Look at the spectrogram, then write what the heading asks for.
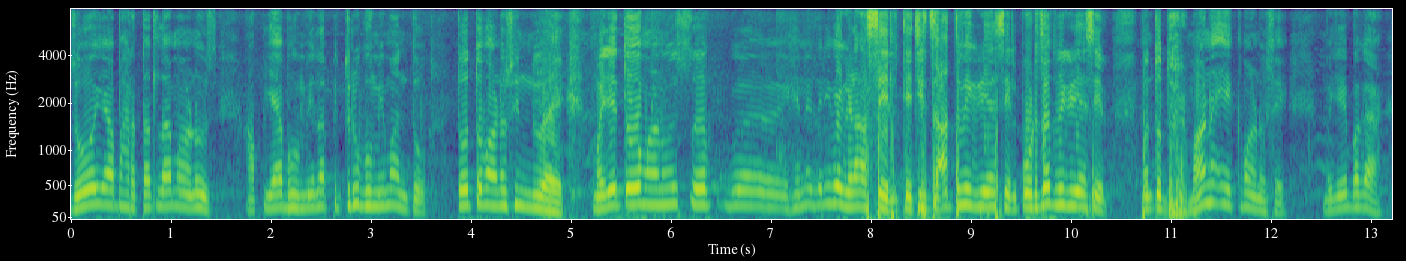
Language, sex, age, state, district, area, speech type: Marathi, male, 18-30, Maharashtra, Sangli, urban, spontaneous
